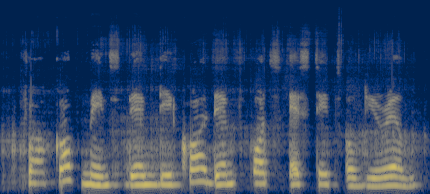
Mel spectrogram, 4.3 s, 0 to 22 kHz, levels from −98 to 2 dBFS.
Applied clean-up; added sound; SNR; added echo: neural mask model RNNoise.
